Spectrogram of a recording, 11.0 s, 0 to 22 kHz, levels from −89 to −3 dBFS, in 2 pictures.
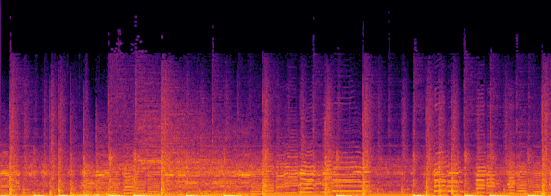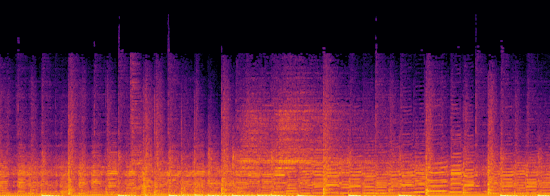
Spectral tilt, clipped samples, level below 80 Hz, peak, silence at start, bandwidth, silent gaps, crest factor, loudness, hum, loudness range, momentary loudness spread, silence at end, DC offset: -5 dB/octave; under 0.1%; -16 dBFS; 0 dBFS; 0 s; 13.5 kHz; none; 14 dB; -15 LUFS; none; 2 LU; 5 LU; 0 s; under 0.1%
